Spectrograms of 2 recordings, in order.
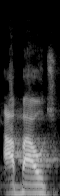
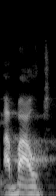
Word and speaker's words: about: Well, you would have expected that it should be about. Of course, Nigerians will say about, but the word is about. about So, the stress is on the second syllable, b o u t.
